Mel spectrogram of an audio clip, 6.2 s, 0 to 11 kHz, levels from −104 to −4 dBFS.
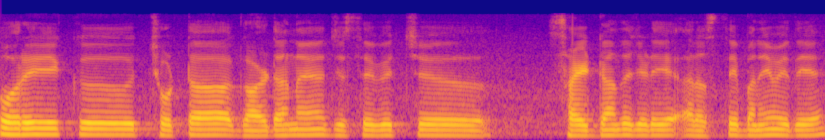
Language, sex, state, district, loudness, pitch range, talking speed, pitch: Punjabi, male, Punjab, Pathankot, -18 LUFS, 125-135 Hz, 145 wpm, 125 Hz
